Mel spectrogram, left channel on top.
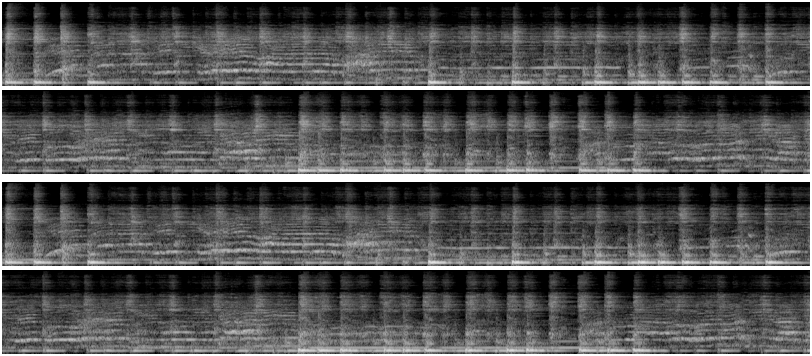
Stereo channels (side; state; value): both; normal; correlation 0.75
